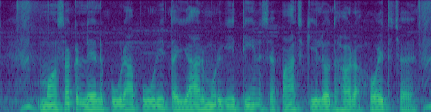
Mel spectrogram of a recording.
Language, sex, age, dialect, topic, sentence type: Maithili, male, 25-30, Southern/Standard, agriculture, statement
